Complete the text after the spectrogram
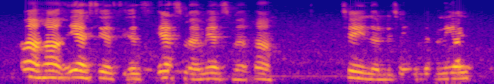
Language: Malayalam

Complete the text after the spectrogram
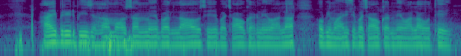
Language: Chhattisgarhi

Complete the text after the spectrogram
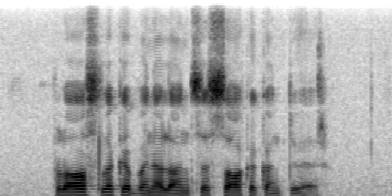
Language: Afrikaans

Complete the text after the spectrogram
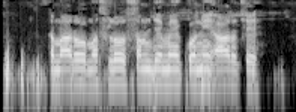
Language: Goaria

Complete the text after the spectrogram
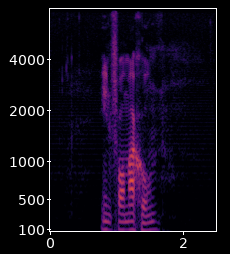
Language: Swedish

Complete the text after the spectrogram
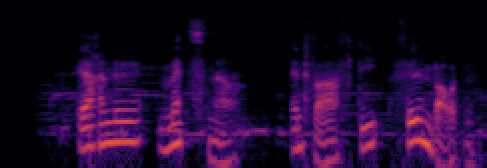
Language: German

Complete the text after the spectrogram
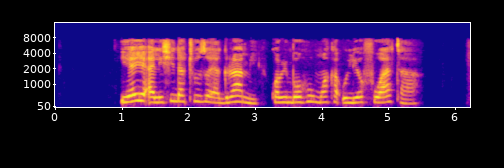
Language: Swahili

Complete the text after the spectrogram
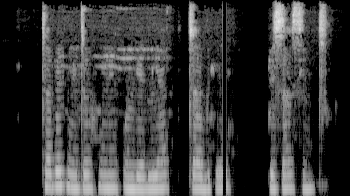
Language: Kalenjin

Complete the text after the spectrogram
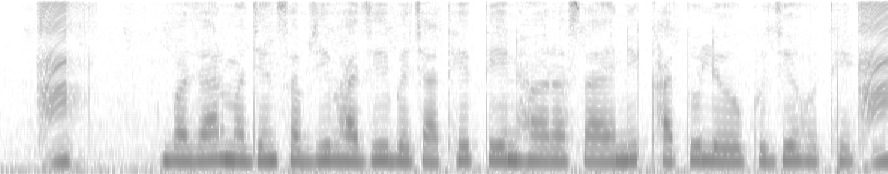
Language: Chhattisgarhi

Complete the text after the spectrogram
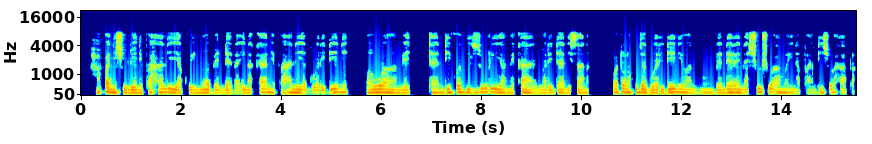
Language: Swahili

